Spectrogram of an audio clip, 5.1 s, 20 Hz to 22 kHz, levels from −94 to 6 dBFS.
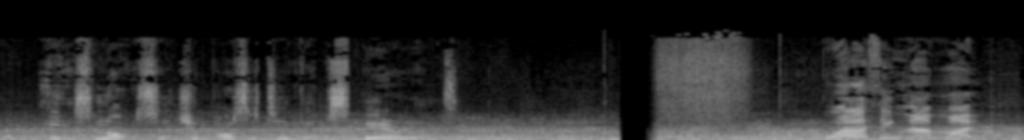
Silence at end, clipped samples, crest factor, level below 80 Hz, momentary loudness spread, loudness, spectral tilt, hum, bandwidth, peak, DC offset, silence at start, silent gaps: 0 s; under 0.1%; 18 dB; -68 dBFS; 11 LU; -27 LUFS; -3.5 dB/octave; none; 17 kHz; -8 dBFS; under 0.1%; 0 s; 3.12-3.23 s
